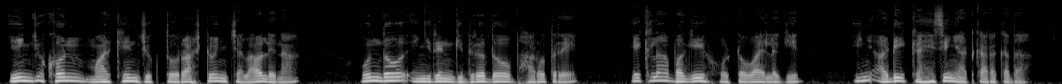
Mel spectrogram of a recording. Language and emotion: Santali, sad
